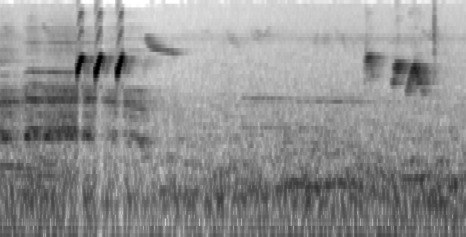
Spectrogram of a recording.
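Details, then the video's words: Caged female red-whiskered bulbul calling to prompt a young male to sing: three quick sharp chirps in a burst, then softer scattered chirps and a thin whistle against a noisy background. "นกตัวเมียร้องเจี๊ยก ๆ ในกรงเพื่อกระตุ้นให้นกหนุ่มร้องอย่างไพเราะ"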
